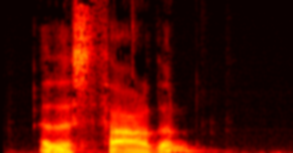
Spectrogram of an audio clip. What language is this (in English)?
Kabyle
